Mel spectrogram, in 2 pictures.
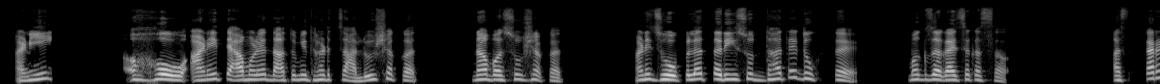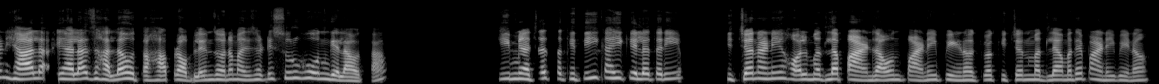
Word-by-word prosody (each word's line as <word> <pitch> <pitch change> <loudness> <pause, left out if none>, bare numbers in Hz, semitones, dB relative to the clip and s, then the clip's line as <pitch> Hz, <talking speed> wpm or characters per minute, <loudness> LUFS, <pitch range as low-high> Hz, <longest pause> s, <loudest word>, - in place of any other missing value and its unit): आणि 220 +10 0 1.0
हो 240 +2 +7 0.3
आणि 215 +5 +3
त्यामुळे 220 +3 +3
ना 205 -3 +2
तुम्ही 220 +1 -2
धड 220 +2 -2
चालू 190 -1 -1
शकत, 255 -3 -4 0.6
ना 225 +1 +6
बसू 215 +2 -1
शकत 180 -7 -5 0.8
आणि 230 +4 +2
झोपलं 220 +2 +4
तरीसुद्धा 230 0 +1
ते 320 - -2
दुखतंय. 225 - -4 0.5
मग 225 0 -3
जगायचं 210 -1 +2
कसं? 210 -3 -7 1.1
अस 200 -2 -2 0.2
कारण 285 +5 +3
ह्याला 260 +2 +6
ह्याला 250 0 +4
झालं 240 -4 +1
होतं 260 -6 +1
हा 200 - +2
प्रॉब्लेम 200 -1 0
जो 225 - -2
आहे 220 - +2
ना 230 - -2
माझ्यासाठी 225 +2 -4
सुरु 285 +4 -4
होऊन 280 -3 -1
गेला 190 -6 +2
होता. 165 +8 -5 1.2
की 260 +1 -2
मी 255 0 +3
याचातलं 260 +4 0
कितीही 270 +5 -2
काही 295 -1 0
केलं 260 -3 +1
तरी 250 +3 -2 0.5
किचन 255 +4 +2
आणि 270 +1 +2
हॉलमधला 235 +1 +1
पा 210 -4 +6
जाऊन 205 +1 0
पाणी 205 0 0
पिणं 200 -2 -2
किंवा 215 - -3
किचन 220 0 -5
मधल्यामध्ये 215 +2 -2
पाणी 210 -5 -1
पिणं 195 0 -6
225 Hz, 140 wpm, -22 LUFS, 205-255 Hz, 1.2 s, हो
